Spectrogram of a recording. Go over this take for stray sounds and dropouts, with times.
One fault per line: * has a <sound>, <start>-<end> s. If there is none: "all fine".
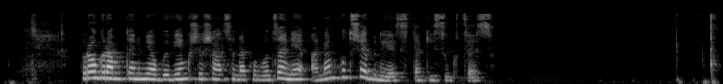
all fine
